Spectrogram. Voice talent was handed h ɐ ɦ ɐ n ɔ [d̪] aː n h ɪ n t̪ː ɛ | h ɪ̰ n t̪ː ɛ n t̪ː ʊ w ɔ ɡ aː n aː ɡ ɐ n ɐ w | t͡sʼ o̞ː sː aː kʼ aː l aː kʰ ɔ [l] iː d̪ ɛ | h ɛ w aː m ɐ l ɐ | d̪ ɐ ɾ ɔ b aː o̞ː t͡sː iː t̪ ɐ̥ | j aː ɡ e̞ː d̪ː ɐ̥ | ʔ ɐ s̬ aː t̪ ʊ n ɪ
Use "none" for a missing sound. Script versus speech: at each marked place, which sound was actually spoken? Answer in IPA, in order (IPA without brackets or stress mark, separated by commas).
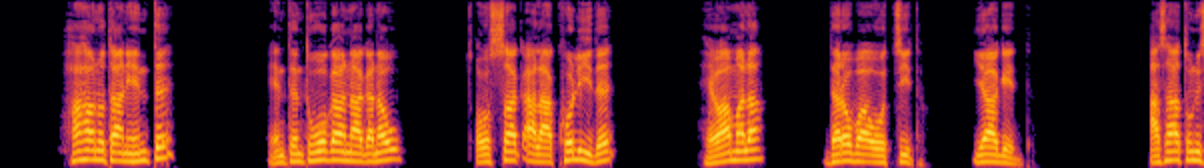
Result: t̪, l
